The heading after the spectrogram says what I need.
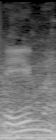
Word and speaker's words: Eyam: So take a right here, Chapel en Firth and Eyam, pronounced Eyam.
